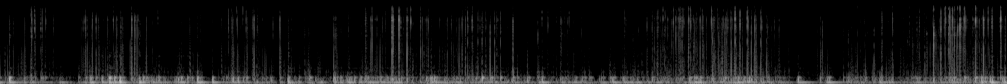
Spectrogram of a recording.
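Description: Long acrylic nails scratch across the top of a hollow metal wire-mesh microphone grille. The result is a dense, low, throbbing rumble of rapid scraping strokes with a steady boomy low tone and only faint bright crackle above it. The strokes run continuously for the whole clip, swelling and easing slightly in loudness.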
